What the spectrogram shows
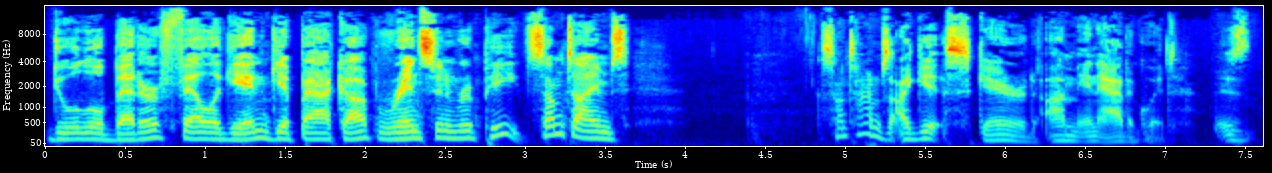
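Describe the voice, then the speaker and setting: A middle-aged man hosting a solo podcast, telling a story in an animated way, acting out voices and repeating phrases. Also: medium pitch, moderate pace, no echo, studio quality. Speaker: podcast host.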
